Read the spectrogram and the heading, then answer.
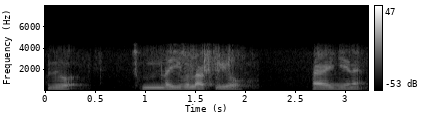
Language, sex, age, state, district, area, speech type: Manipuri, male, 45-60, Manipur, Bishnupur, rural, conversation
